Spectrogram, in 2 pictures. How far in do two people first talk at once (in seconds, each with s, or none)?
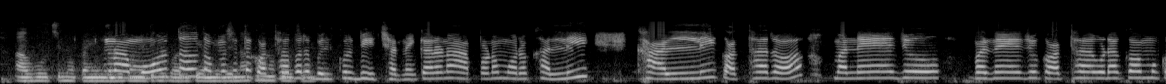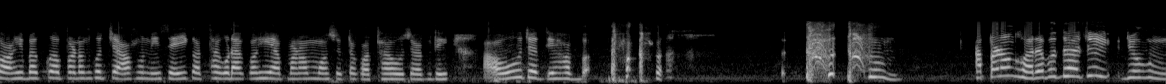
1.1 s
